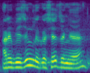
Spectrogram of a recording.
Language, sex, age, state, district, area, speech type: Bodo, male, 60+, Assam, Chirang, rural, spontaneous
